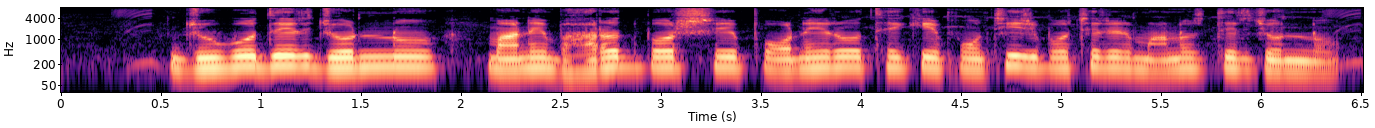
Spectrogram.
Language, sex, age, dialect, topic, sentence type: Bengali, male, 36-40, Northern/Varendri, banking, statement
